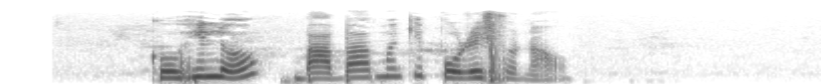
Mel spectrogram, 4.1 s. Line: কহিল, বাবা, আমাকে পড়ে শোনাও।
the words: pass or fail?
pass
